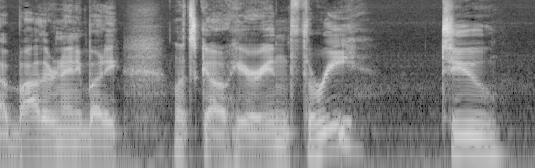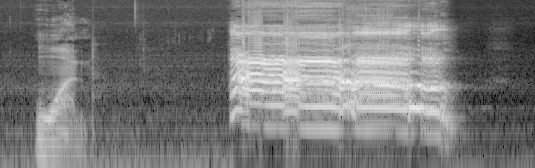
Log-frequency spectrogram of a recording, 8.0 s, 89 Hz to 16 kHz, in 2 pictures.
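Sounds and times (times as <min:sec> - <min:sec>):
speech: 0:00.0 - 0:04.8
cathartic group scream from several voices: 0:05.8 - 0:07.5.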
